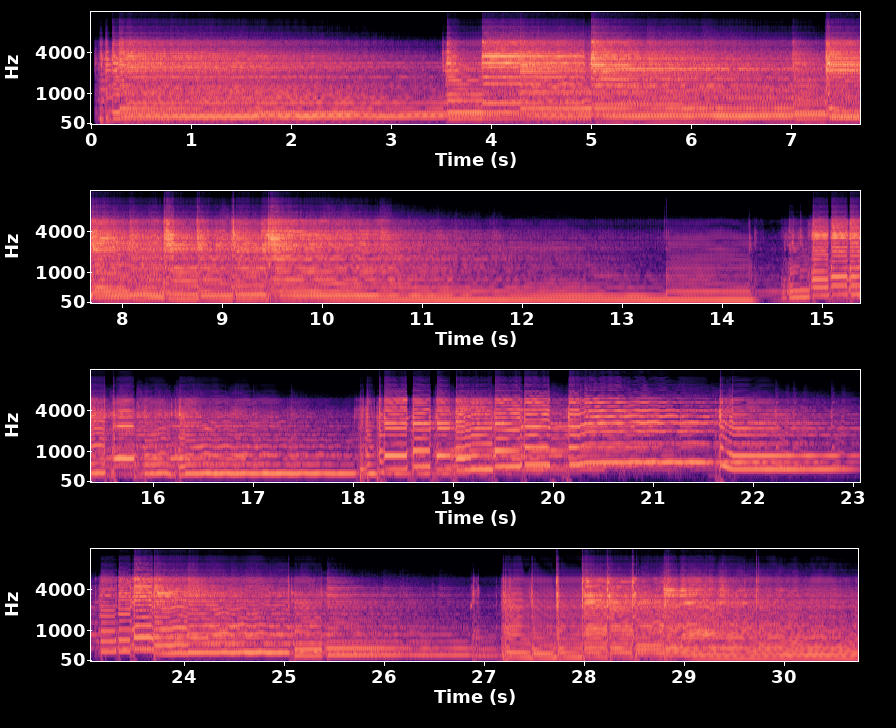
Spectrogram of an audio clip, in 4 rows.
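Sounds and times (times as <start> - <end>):
Lonestar compressor guitar with delay and reverb: 0.0 - 30.7.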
